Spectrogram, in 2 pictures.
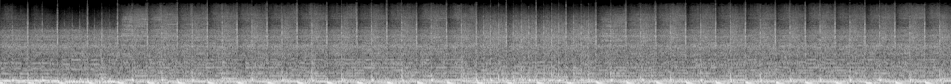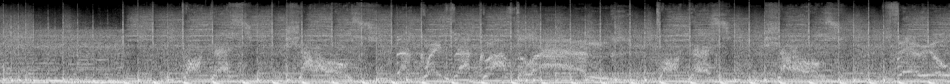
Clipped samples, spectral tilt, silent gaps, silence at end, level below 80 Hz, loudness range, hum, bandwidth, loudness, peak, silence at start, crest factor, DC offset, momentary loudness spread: under 0.1%; -4.5 dB/octave; none; 0 s; -14 dBFS; 1 LU; none; 19.5 kHz; -10 LUFS; 0 dBFS; 0 s; 8 dB; under 0.1%; 1 LU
